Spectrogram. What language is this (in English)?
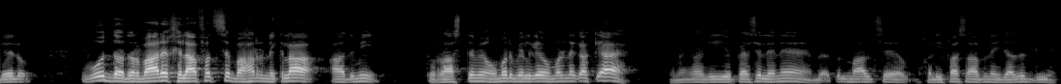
Urdu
